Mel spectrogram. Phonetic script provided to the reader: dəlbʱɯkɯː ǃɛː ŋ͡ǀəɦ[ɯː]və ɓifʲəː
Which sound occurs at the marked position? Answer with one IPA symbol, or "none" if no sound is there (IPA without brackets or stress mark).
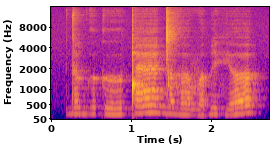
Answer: əː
